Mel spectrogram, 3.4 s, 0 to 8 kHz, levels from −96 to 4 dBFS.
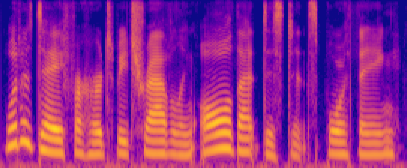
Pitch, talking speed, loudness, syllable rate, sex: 195 Hz, 230 wpm, -17 LUFS, 5.2 syllables/s, female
